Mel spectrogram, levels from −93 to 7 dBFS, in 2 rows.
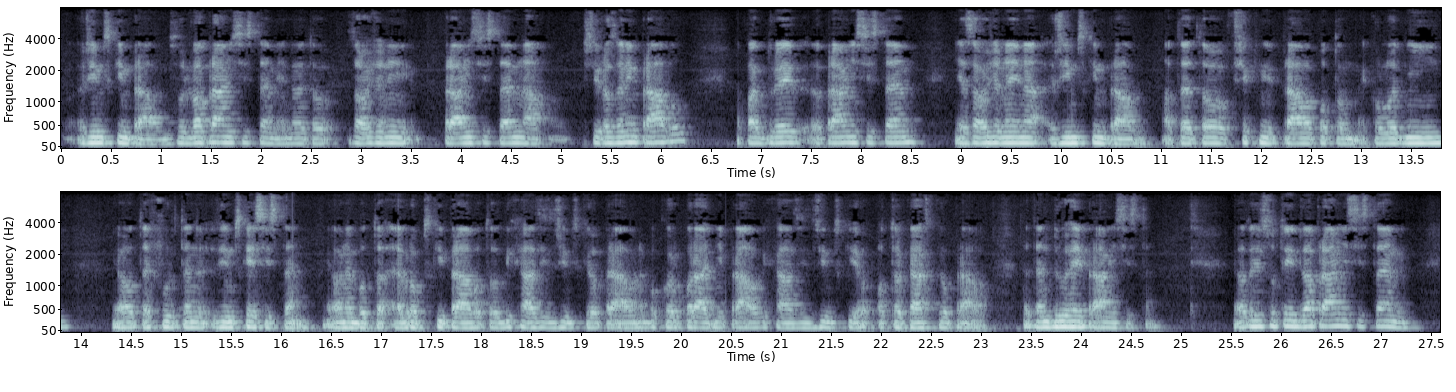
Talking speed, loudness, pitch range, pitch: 155 wpm, -15 LUFS, 105-120 Hz, 110 Hz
